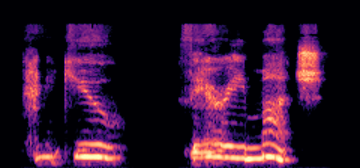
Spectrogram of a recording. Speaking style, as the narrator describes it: Polly to whisper in her ear

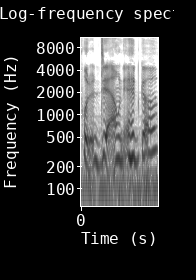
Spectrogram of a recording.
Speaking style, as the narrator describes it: pleaded, my voice quickening with both fear and anger

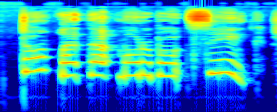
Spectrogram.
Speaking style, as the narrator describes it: she cried

